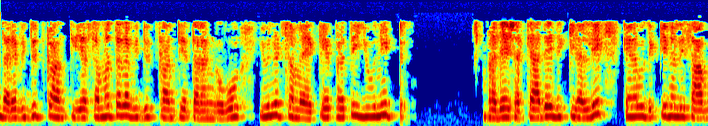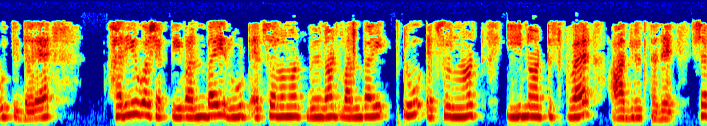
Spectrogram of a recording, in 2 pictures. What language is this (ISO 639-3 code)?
kan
